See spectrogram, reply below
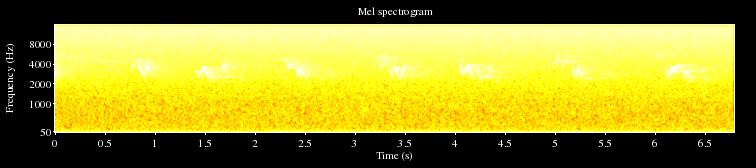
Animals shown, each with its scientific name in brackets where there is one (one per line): Red-eyed Vireo (Vireo olivaceus)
